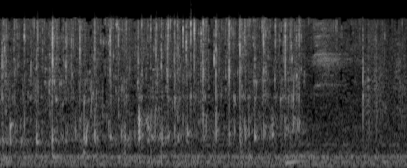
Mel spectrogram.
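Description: A liter of water pours into a blender jar for a celery drink, a steady splashing trickle that runs for about three seconds before easing into quieter dribbling, with faint background noise.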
